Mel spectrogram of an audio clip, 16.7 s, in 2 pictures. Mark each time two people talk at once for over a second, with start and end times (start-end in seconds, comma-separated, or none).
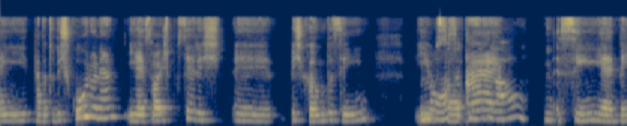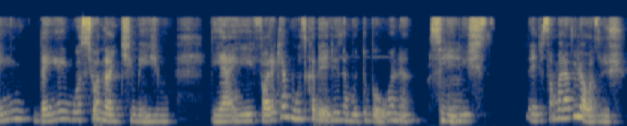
5.6-6.8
